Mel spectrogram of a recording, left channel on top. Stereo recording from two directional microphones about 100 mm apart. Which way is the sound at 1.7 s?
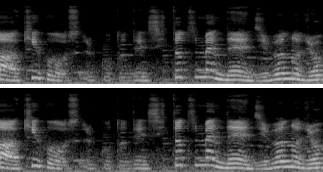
20° right (ahead or behind).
